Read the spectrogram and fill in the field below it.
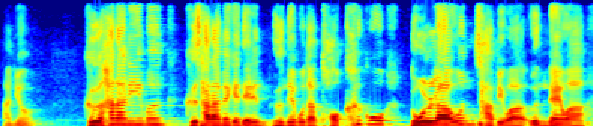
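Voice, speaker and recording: A man preaching an evening sermon to young adults. He talks in an emphatic, conversational way and keeps asking the audience questions. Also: fairly high pitch. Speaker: pastor.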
